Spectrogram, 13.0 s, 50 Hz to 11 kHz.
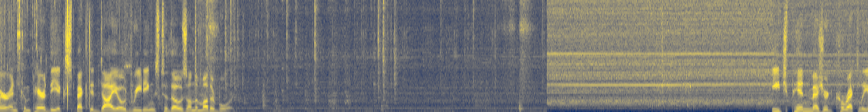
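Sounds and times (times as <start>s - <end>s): low electrical hum: 0.0s - 13.0s
hiss with high-pitched whine: 8.2s - 13.0s.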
